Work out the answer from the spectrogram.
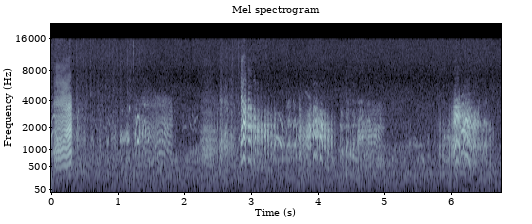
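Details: White-fronted bee-eaters in close conversation, recording date unknown, trade rolling, slightly nasal calls in short bursts, some quavering and rising, spaced a second or two apart with quieter chatter between.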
